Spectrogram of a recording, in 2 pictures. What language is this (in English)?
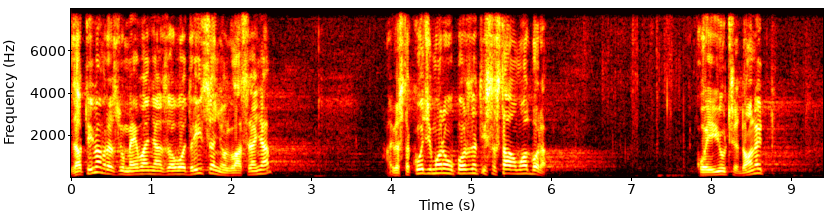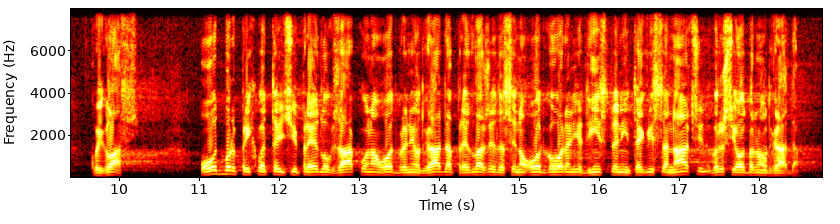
Serbian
